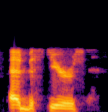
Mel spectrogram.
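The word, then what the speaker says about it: Ed Viesturs: I often use the mountaineering example of Ed Visser's is how you pronounce it.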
